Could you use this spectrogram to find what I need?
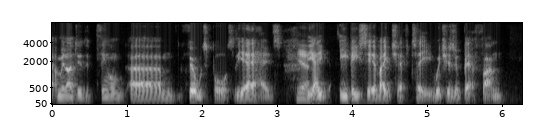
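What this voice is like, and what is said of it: Essex English accent. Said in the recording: “my crude Essex accent”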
